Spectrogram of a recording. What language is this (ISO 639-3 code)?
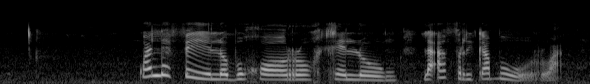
tsn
